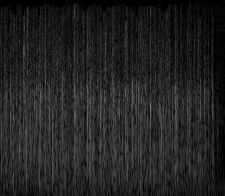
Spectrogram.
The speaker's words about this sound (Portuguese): Vamos nos acolher a todos com uma calorosa salva de palmas.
